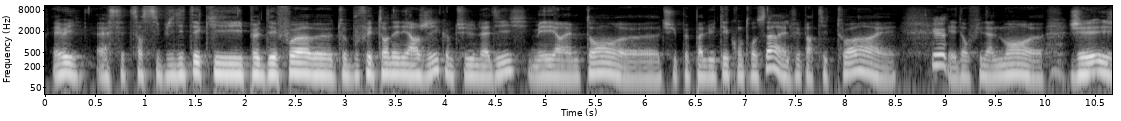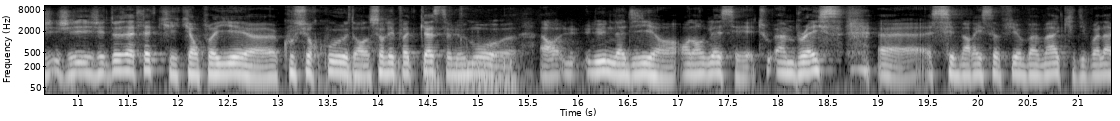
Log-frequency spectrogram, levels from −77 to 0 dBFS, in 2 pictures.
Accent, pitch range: French, 110-130 Hz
